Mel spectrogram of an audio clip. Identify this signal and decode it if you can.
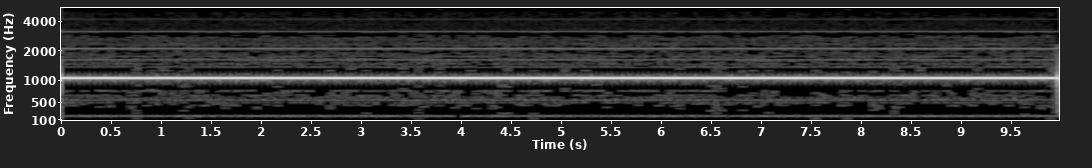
Emergency Alert System (SAME) tones (the 1050 Hz attention tone). It is heard from 0.6 to 9.8 s.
